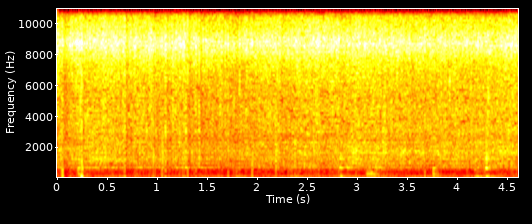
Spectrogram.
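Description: Finely chopped shallots and garlic sizzling in hot oil in a nonstick frying pan, being sautéed and stirred with a spatula. The sizzle is a steady hiss, with a few light scrapes and taps of the spatula against the pan.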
